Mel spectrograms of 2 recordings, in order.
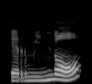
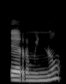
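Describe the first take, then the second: First: The stress is on the last syllable. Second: The stress is on the first syllable. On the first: "si digo terminó es aguda" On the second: "si dice término es esdrújula"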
